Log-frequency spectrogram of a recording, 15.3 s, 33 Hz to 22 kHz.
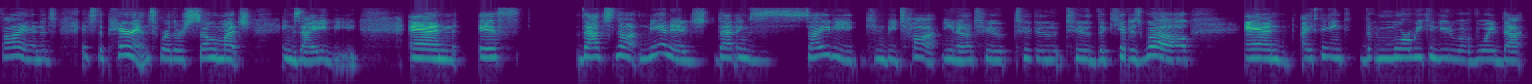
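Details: Adult man who stutters, speaking at a stuttering conference, involved in stuttering communities for about 10 years; word and part-word repetitions are audible; stuttering.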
